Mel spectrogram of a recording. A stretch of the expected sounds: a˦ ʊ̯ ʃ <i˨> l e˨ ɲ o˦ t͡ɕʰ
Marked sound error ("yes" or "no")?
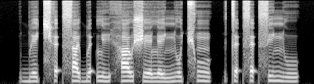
yes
